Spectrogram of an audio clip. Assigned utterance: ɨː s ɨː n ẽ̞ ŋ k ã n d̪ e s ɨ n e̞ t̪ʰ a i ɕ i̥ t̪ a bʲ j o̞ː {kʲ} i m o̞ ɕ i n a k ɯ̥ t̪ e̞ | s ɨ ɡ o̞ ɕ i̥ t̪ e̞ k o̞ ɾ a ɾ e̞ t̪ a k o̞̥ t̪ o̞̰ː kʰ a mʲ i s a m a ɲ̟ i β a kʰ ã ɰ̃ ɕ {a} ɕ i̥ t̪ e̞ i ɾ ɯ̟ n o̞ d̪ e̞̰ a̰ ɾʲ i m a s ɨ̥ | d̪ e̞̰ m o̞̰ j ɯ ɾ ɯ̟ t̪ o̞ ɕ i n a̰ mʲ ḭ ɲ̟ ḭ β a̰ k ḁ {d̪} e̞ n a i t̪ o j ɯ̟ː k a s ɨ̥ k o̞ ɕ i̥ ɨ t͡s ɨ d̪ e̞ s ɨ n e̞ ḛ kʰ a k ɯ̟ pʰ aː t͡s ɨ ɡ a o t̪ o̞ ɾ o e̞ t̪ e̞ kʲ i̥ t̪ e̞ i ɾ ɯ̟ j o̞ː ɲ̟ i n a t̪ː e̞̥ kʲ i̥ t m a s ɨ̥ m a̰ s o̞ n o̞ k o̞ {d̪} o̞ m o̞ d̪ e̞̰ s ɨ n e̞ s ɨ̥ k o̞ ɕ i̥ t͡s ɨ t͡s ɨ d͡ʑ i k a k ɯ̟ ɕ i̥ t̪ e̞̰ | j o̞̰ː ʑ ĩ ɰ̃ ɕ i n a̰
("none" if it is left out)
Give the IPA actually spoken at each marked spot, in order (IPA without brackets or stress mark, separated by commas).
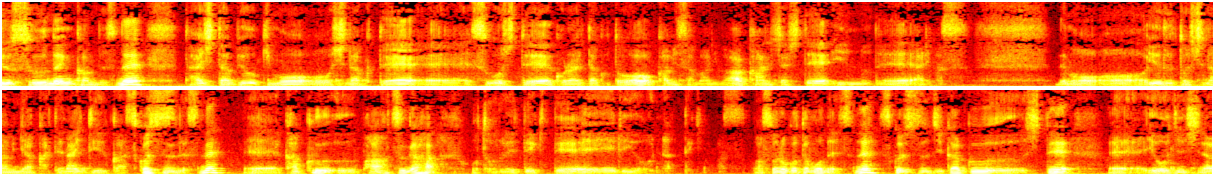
kʲ, a, t̪, t̪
